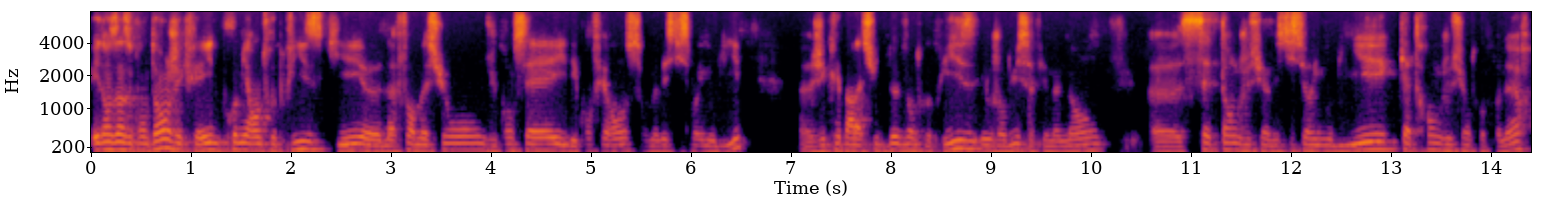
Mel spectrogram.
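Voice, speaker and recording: A man talks at a moderate pace and medium pitch with fairly even intonation. His tone is dark and mellow, and somewhat breathy. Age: 20s. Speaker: entrepreneur and online trainer. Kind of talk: casual interview.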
